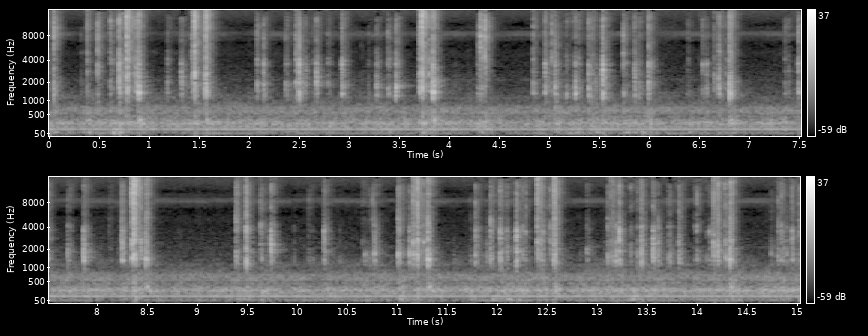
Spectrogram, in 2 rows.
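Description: Continuous two-handed fingertip typing on a full-size black Nubwo Illution NK-70 plastic mechanical keyboard with Outemu red switches, round plastic keycaps and blue backlight. Quick, irregular bright clacks and taps come in uneven bursts over a steady low hum.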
